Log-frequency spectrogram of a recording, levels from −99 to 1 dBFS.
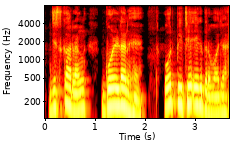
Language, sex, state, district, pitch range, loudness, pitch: Hindi, male, Uttar Pradesh, Saharanpur, 130-175 Hz, -14 LUFS, 155 Hz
